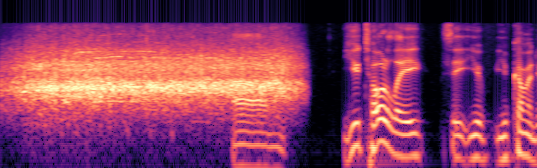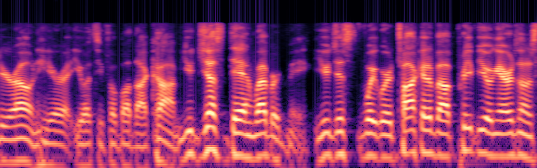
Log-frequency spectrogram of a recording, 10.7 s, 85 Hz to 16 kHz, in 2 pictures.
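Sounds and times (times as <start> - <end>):
canned applause from a crowd: 0.0 - 3.1
speech: 2.3 - 10.7.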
